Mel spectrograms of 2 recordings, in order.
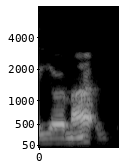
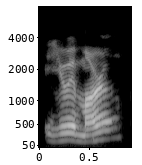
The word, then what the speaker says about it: Uemura: Would you say Yurimara? How would you say that? – Sure. – No, I want to know how you would say it. – Well, Uemura, I think that's Uemura.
